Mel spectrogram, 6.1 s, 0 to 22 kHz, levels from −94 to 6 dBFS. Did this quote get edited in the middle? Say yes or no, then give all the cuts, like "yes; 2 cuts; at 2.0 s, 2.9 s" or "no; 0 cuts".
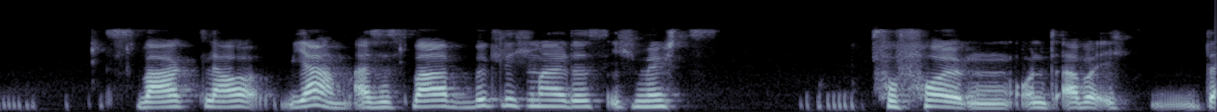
yes; 2 cuts; at 2.6 s, 3.0 s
